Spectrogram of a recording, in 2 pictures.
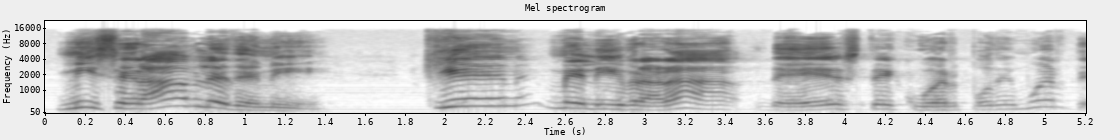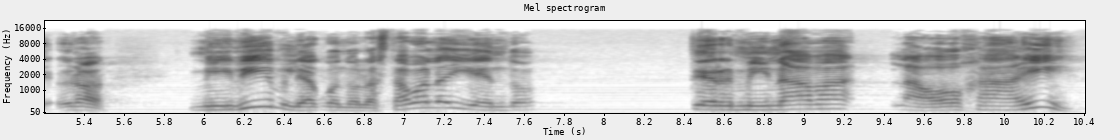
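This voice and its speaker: A man from Monterrey, preaching a sermon with emphatic swings and pauses. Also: high voice, sing-song, pushed and bright. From Monterrey, Mexico.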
